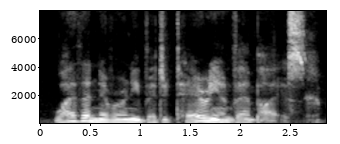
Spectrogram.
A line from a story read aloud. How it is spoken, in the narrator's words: Ridley said under his breath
